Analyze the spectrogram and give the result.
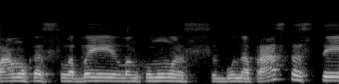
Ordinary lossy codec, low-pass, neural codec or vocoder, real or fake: AAC, 32 kbps; 7.2 kHz; none; real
